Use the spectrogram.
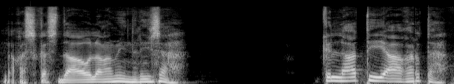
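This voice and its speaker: Troubled, suspicious husband played by a male actor, questioning and emphatic, very animated pitch, family audio drama. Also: unhurried, close to an everyday voice. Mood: suspicious, brooding. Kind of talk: Ilocano audio drama acting.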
